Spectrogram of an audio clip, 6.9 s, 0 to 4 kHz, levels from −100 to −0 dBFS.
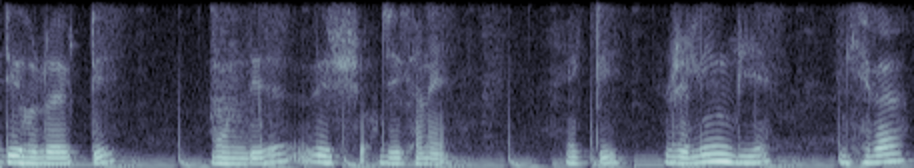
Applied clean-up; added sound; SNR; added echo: none; Bass guitar; 13 dB; none.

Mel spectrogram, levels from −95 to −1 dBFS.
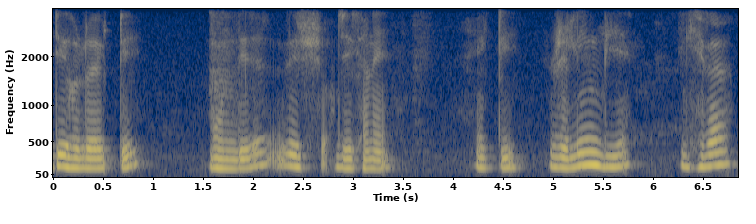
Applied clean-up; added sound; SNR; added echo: none; none; none; none.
